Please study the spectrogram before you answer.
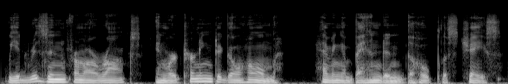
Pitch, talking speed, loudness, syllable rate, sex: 95 Hz, 200 wpm, -17 LUFS, 6.2 syllables/s, male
